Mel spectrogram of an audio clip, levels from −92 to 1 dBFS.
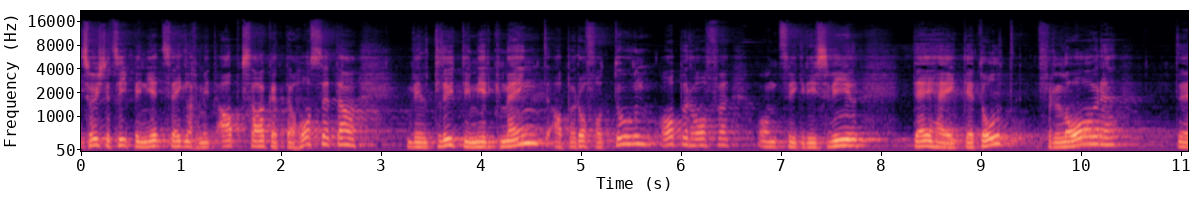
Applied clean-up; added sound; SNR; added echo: none; none; none; reverberation time 1.3 s.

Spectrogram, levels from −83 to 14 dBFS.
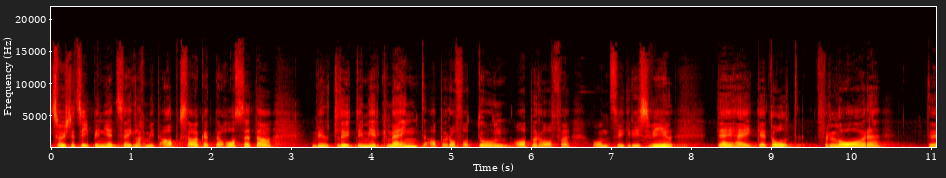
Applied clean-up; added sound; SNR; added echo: none; none; none; none.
